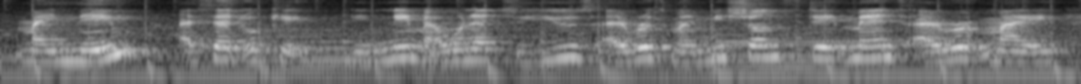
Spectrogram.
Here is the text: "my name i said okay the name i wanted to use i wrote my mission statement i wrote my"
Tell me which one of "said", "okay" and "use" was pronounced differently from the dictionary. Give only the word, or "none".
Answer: none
